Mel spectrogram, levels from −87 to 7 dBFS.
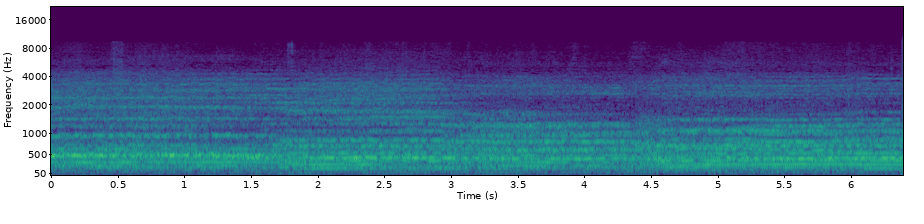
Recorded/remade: remade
